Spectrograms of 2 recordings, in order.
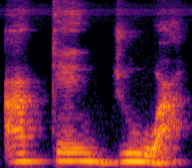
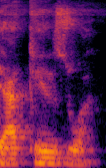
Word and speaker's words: Akenzua: He said the real pronunciation are Akenjua, not be Akenzua.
